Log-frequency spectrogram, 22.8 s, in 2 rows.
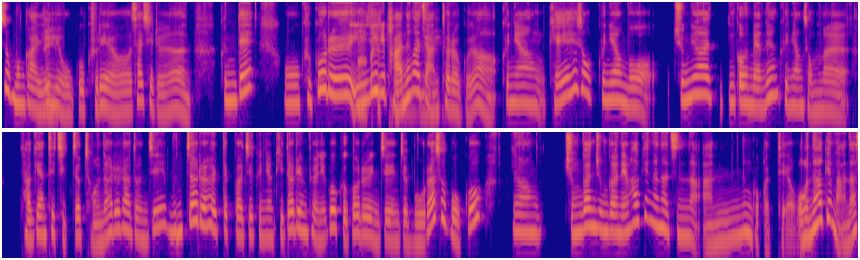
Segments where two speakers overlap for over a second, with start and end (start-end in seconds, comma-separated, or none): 4.7-6.0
